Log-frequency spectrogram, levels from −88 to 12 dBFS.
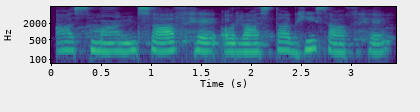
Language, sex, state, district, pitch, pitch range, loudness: Hindi, female, Chhattisgarh, Bilaspur, 195 Hz, 190-210 Hz, -29 LUFS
